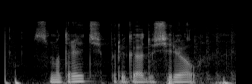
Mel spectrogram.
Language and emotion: Russian, neutral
